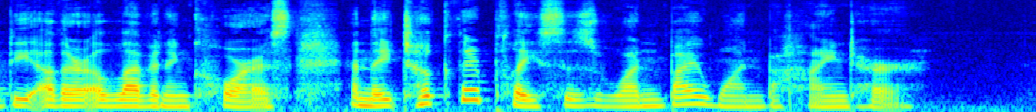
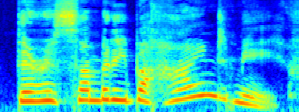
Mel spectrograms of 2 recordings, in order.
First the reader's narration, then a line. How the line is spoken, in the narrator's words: cried the princess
